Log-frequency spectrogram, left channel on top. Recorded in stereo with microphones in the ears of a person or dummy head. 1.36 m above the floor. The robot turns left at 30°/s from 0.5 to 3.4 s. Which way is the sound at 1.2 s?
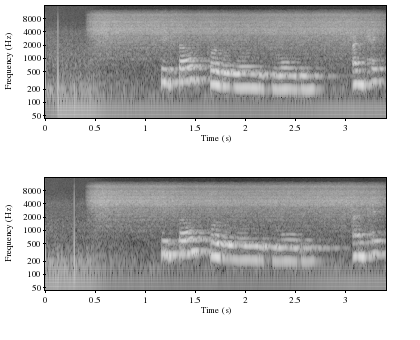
90° left.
